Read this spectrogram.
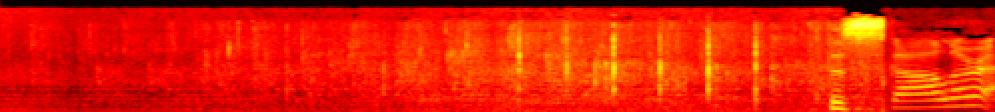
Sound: audience applauds

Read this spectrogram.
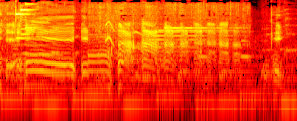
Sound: squeaking; laughing; squeaking

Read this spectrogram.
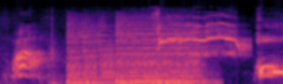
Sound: shrieks

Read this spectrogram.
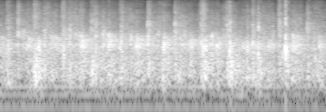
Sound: applause

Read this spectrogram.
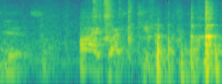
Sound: tv noise

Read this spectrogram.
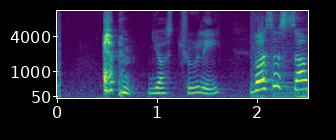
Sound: cough

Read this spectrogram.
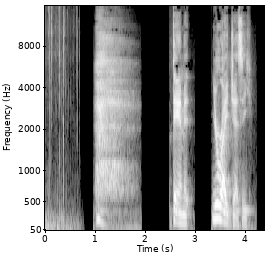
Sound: sigh

